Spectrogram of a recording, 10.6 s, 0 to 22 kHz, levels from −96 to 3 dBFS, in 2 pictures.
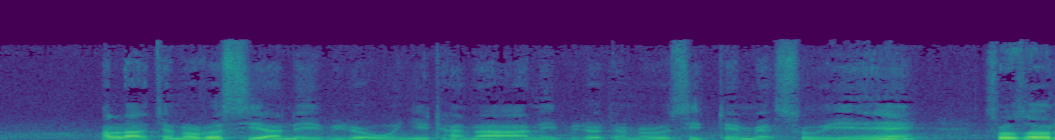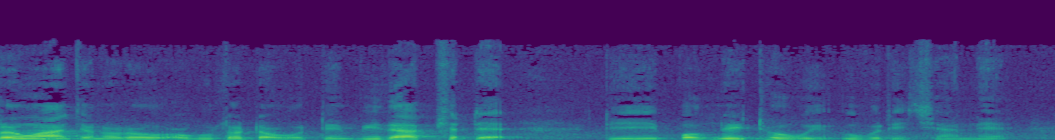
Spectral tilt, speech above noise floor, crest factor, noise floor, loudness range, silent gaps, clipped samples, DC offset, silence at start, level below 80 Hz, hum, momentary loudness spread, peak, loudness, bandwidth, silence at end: -6 dB/octave; 24 dB; 22 dB; -54 dBFS; 8 LU; none; under 0.1%; under 0.1%; 0 s; -68 dBFS; none; 14 LU; -8 dBFS; -30 LUFS; 16 kHz; 0.05 s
